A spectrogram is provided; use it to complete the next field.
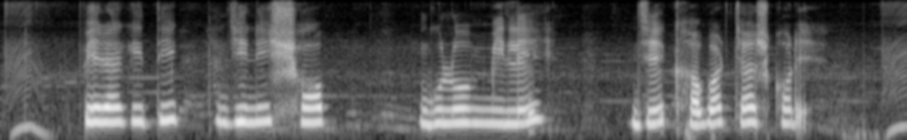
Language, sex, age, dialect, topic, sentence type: Bengali, female, 18-24, Jharkhandi, agriculture, statement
